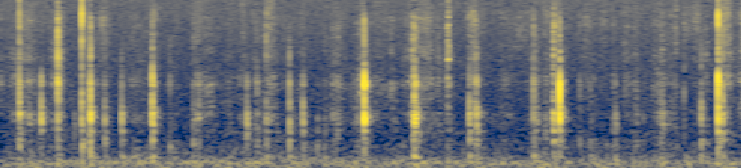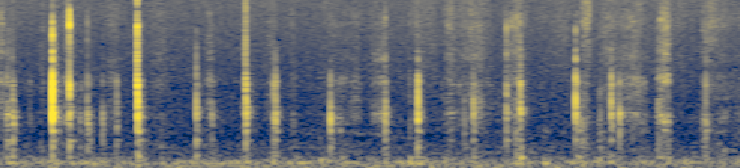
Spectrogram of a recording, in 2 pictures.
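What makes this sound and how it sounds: Fingers twist and scratch the white plastic screw cap of a hollow teal fabric ice bag. The result is a quiet, steady stream of short, sharp plastic clicks and scratchy ticks that die away almost instantly, over a faint low rumble.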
